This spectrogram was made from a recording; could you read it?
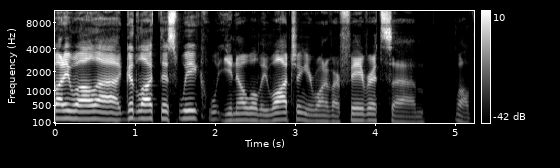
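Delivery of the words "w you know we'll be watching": ordinary delivery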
